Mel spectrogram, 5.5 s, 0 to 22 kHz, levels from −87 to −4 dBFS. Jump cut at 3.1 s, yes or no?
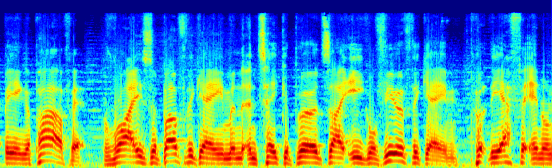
no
